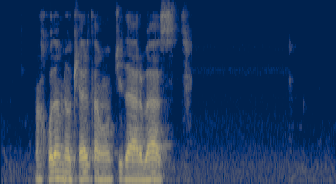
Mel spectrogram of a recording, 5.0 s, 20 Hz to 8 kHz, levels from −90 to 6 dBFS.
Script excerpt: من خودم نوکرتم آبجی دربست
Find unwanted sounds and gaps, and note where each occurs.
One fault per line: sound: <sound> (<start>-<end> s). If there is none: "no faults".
no faults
